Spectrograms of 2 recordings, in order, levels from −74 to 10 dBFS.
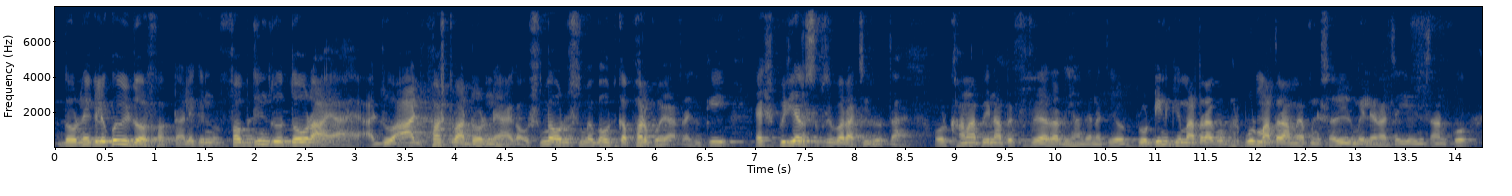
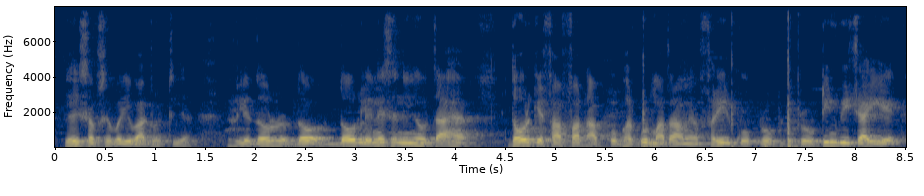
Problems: constant background noise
